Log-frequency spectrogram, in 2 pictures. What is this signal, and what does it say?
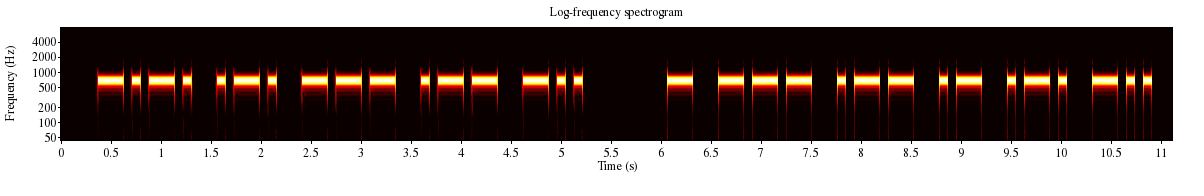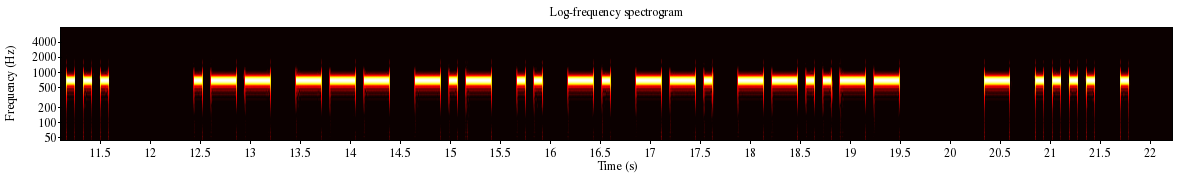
Morse code, heard as a keyed tone, about 14 wpm, 700 Hz. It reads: CROWD TOWARDS WOKING, THE
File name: Book One / 05-Chapter 5 - 14 WPM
